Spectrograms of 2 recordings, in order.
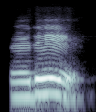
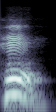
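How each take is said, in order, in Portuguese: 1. O R é um tepe leve e simples. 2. O R é um som forte e gutural. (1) "Olha o fraco" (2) "olha o forte"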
